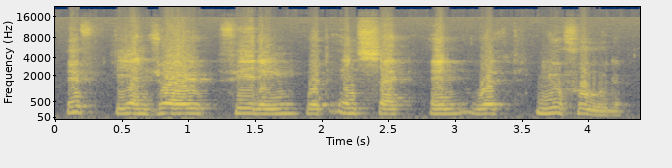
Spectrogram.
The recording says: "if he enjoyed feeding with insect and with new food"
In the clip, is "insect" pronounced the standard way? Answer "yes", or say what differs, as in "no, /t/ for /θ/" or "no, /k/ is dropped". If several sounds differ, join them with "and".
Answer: yes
